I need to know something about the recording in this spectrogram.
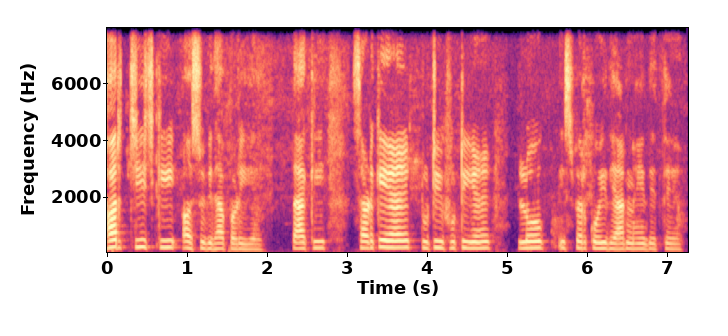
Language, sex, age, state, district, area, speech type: Hindi, female, 45-60, Uttar Pradesh, Ghazipur, rural, spontaneous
